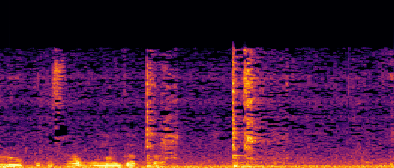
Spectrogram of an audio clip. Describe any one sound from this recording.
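A spatula scrapes and stirs grated food in a metal wok.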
